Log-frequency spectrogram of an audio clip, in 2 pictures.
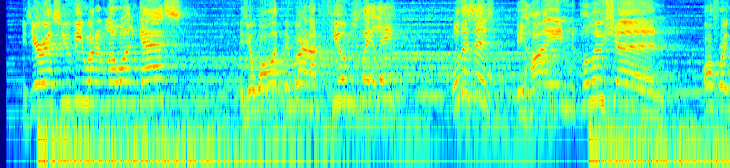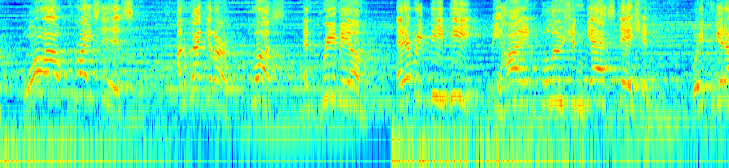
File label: Anti Commercial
